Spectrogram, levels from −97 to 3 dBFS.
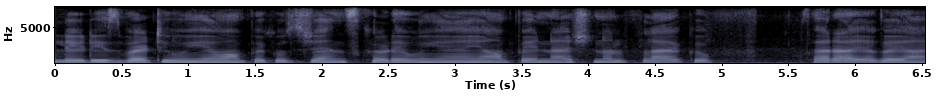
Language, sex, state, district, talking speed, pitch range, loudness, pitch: Hindi, female, Bihar, Madhepura, 185 wpm, 185-205 Hz, -47 LUFS, 200 Hz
